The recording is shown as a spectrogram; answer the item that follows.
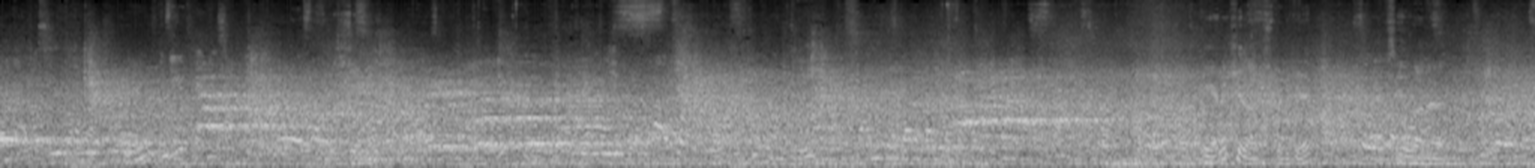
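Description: Ice hockey rink sound: indistinct voices of players and spectators calling and shouting in the echoing arena, with a couple of sharp knocks from play on the ice.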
